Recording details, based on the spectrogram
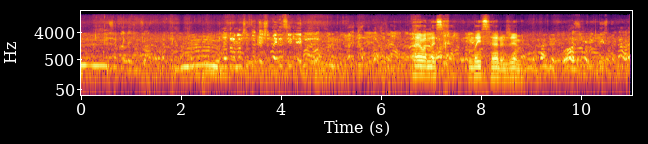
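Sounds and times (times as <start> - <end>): cow mooing: 0.0 - 0.6, 1.9 - 2.9
chatter of voices: 0.0 - 11.0.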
